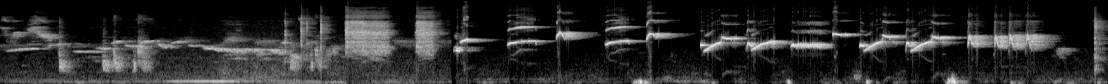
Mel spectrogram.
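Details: Energetic white-rumped shama song meant to provoke rival shamas into replying: varied sweet whistled phrases, quick upslurred chips and rapid twittering notes packed closely together, with faint low thumps underneath.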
